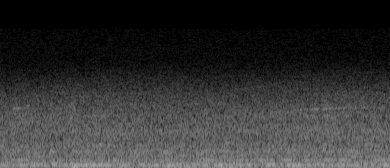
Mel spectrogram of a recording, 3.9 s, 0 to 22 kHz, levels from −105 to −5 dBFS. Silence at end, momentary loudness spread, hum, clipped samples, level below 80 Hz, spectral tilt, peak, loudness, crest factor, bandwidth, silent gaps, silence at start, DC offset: 0 s; 2 LU; none; under 0.1%; -54 dBFS; -8.5 dB/octave; -36 dBFS; -51 LUFS; 12 dB; 11 kHz; none; 0 s; under 0.1%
